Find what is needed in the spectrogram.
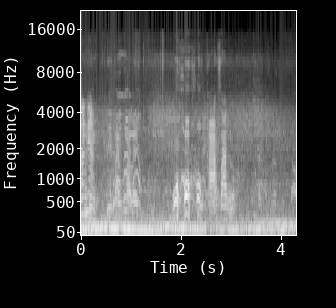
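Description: People talking in Thai over a steady low rumble.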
